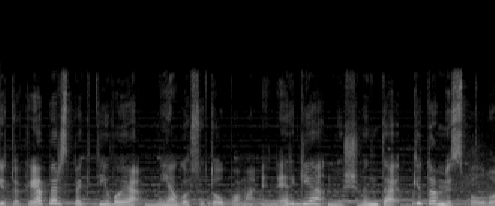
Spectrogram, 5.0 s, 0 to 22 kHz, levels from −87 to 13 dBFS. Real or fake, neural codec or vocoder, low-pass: real; none; 14.4 kHz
